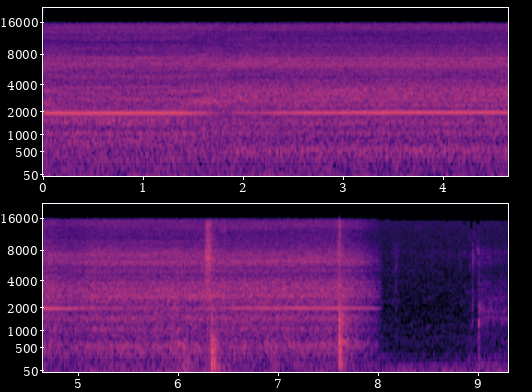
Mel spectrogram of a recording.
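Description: Heat gun blowing, a steady rush of air with a thin whistle, shrinking heat-shrink tubing over a repaired wire joint. Two sharp clicks come shortly before it switches off about eight seconds in.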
